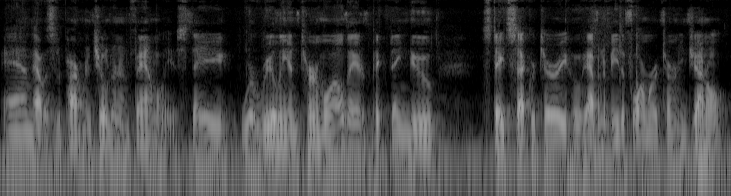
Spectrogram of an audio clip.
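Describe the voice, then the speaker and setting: A man's very deep, low voice in an American accent, dark and mellow with vocal fry and ordinary pitch variation, in audible room echo. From Chicago, US Midwest. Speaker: retired police officer. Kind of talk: interview. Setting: studio.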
